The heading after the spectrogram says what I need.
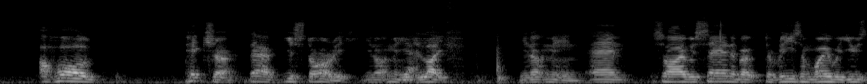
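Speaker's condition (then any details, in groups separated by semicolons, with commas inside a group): No condition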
